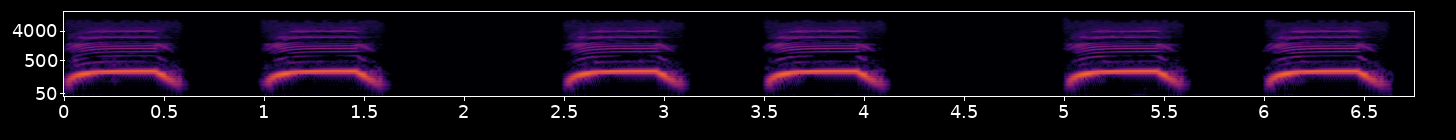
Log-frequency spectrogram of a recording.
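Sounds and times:
cell phone vibrating on a blanket: 0:00.0 - 0:01.7, 0:02.5 - 0:04.2, 0:05.0 - 0:06.7.

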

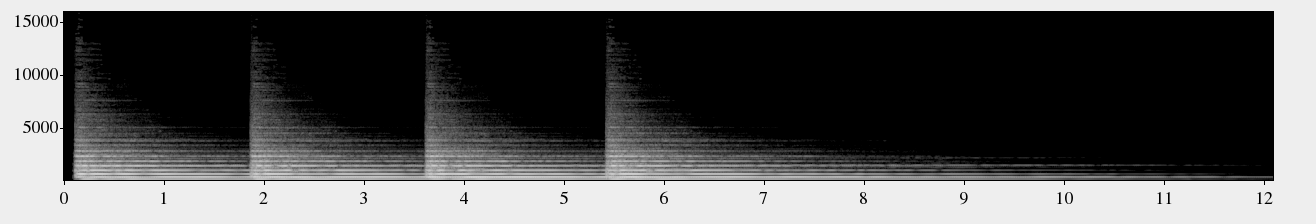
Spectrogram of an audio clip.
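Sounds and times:
high long church bell ringing: 0:00.1 - 0:10.6.

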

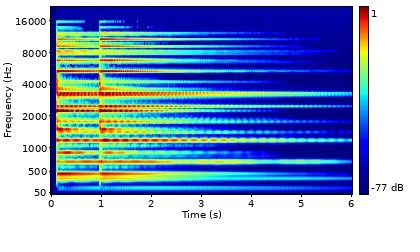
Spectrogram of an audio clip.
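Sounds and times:
pendulum clock chime: 0:00.1 - 0:06.0.

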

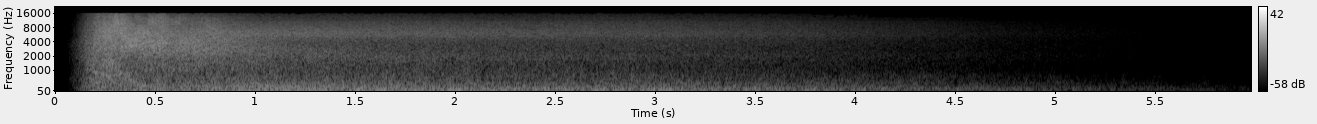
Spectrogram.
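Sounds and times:
low long motion speed lines whoosh: 0:00.1 - 0:03.4.

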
